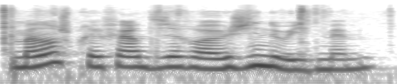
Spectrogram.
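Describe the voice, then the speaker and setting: A woman's voice: mid-range voice, steady tone, brisk, a little mellow, natural voice. A woman playing a long-lived gynoid botanist, reminiscing in a conversational, wondering way in an audio drama. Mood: musing. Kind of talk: intimate monologue in a fiction podcast.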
